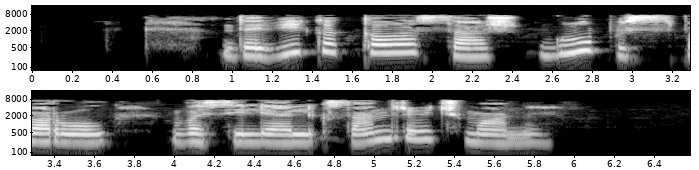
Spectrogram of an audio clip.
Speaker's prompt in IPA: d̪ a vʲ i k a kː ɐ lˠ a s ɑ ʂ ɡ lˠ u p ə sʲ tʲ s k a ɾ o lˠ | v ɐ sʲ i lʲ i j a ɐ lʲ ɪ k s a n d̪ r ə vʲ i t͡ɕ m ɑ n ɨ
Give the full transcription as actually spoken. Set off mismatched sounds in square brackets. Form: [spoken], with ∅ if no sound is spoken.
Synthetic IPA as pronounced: d̪ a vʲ i k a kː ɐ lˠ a s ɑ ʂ ɡ lˠ u p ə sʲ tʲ s [p] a ɾ o lˠ | v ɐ sʲ i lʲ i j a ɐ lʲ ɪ k s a n d̪ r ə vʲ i t͡ɕ m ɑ n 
